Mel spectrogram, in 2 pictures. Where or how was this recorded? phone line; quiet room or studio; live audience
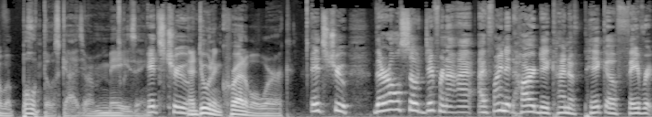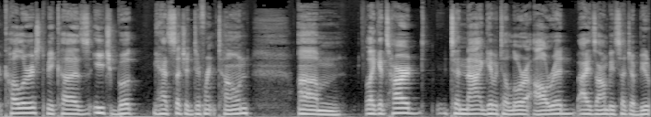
quiet room or studio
